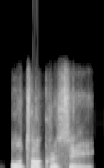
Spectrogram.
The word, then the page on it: autocracy: British English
